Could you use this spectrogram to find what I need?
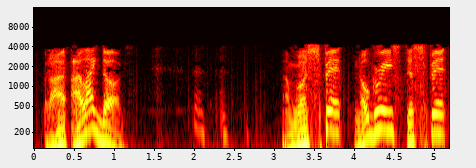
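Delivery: normal talking voice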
